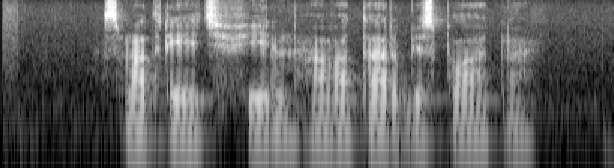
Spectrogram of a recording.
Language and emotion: Russian, neutral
